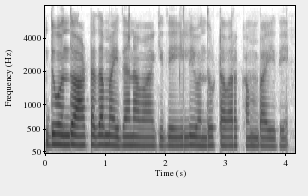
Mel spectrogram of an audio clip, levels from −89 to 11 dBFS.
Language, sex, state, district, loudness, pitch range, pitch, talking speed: Kannada, female, Karnataka, Koppal, -18 LUFS, 170-185 Hz, 175 Hz, 130 wpm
